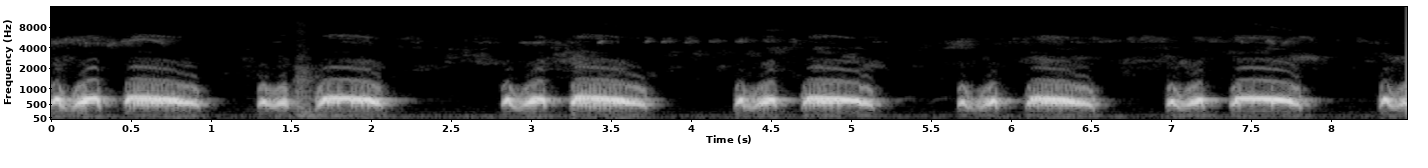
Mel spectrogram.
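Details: Spotted dove of 'thổ thúc' voice, cooing and calling to provoke rivals: rapid run of low paired coos, a quick wobbling note then a longer mellow one, about seven phrases in quick succession.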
